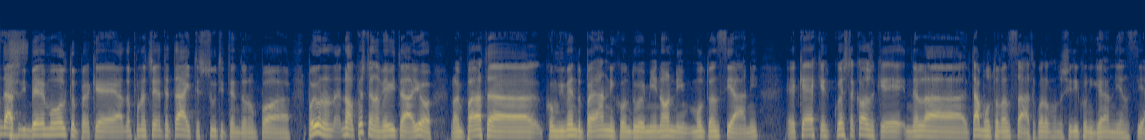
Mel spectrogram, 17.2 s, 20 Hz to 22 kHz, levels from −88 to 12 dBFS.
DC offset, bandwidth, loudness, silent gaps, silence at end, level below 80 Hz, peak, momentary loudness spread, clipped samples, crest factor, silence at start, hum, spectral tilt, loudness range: under 0.1%; 10 kHz; -22 LUFS; none; 0 s; -50 dBFS; -4 dBFS; 9 LU; under 0.1%; 18 dB; 0 s; none; -7.5 dB/octave; 4 LU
